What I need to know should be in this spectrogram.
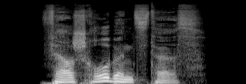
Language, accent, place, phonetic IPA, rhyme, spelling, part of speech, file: German, Germany, Berlin, [fɐˈʃʁoːbn̩stəs], -oːbn̩stəs, verschrobenstes, adjective, De-verschrobenstes.ogg
- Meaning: strong/mixed nominative/accusative neuter singular superlative degree of verschroben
